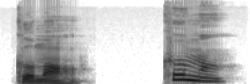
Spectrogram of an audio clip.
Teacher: Comment ends in the nasal sound en. To pronounce that sound, first say ah while dropping your jaw a bit.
